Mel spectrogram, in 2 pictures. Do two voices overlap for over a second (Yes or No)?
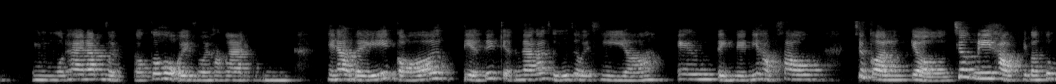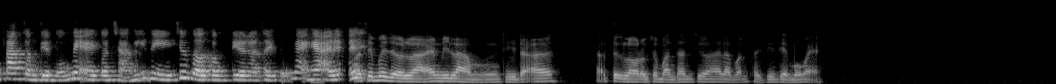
No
